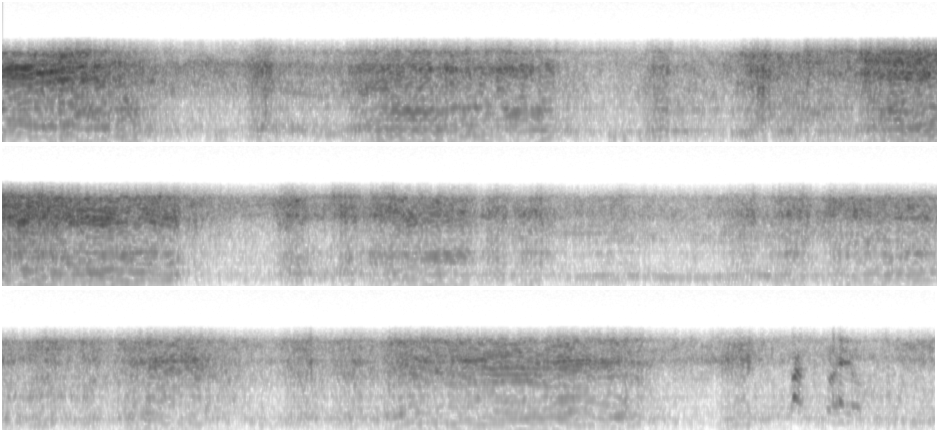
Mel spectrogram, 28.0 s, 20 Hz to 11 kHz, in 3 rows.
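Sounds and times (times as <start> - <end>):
scooter engine revving: 0.0 - 28.0.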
